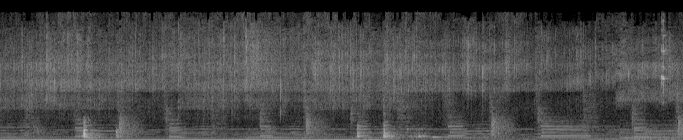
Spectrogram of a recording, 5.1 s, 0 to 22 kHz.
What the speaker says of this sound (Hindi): 2-3 मिनट के लिए इसे दूसरी साइड से भी अच्छे से हम शैलो फ्राई होने देंगे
